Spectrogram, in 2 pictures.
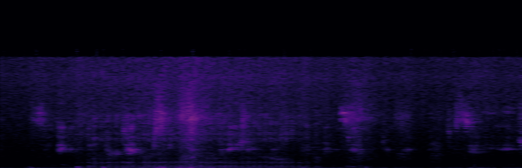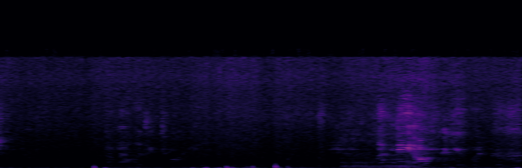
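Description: An English Bulldog snores with deep, rattling breaths that swell and fade irregularly.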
